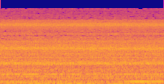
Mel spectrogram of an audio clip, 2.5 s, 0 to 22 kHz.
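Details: Sanyo/Shimizu jet pump after fixing no-water problem, under 20 PSI: steady even motor hum with constant hiss of flowing water, no knocks or surging; pump delivering properly.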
